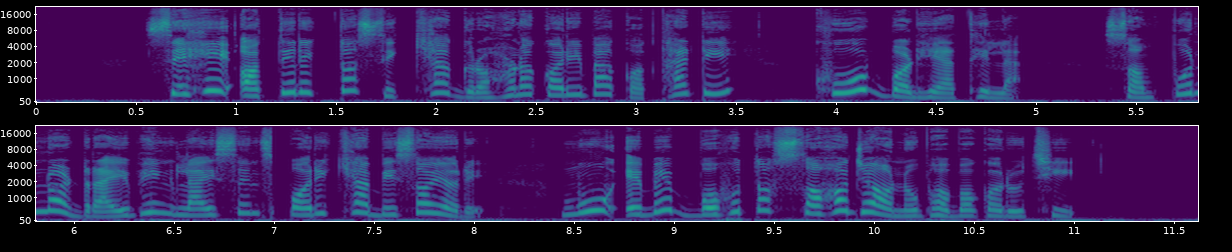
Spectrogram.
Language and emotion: Odia, happy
